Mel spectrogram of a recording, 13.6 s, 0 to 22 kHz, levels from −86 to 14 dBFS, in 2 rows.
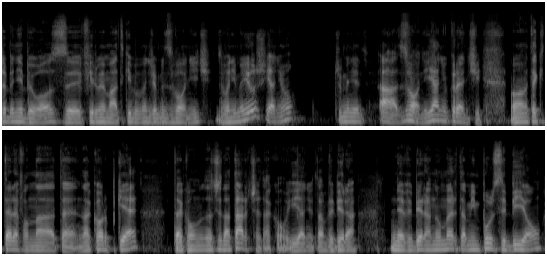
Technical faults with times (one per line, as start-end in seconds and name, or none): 1.67-7.45 call bitrate drop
